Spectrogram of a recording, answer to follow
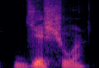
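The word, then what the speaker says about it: ישועה: Antiguo Testamento, van a encontrar precisamente que la pronunciación de salvación, como vemos aquí, es Yeshua.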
